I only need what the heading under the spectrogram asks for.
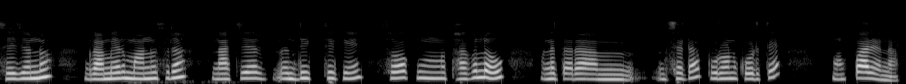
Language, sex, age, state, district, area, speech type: Bengali, female, 18-30, West Bengal, Jhargram, rural, spontaneous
